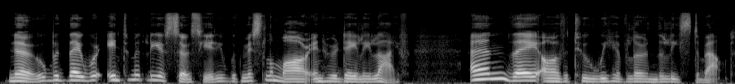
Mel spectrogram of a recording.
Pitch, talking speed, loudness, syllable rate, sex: 150 Hz, 195 wpm, -19 LUFS, 5.7 syllables/s, female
